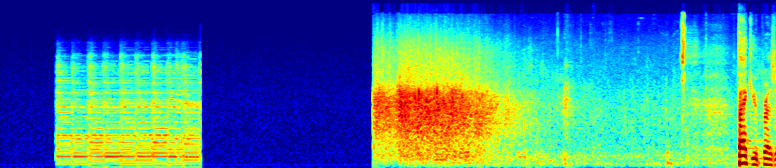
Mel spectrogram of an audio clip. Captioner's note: applause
